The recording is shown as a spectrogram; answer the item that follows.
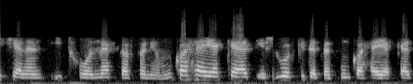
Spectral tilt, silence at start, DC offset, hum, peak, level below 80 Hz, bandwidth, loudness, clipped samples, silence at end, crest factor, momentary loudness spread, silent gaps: -3.5 dB/octave; 0 s; under 0.1%; none; -4 dBFS; -48 dBFS; 12.5 kHz; -18 LUFS; under 0.1%; 0 s; 14 dB; 8 LU; none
